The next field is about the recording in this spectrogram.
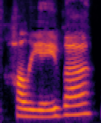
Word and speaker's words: Haleiwa: Like we have Haleiwa, which is, I butchered that pronunciation too, but the W in there is a V.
